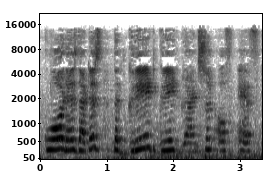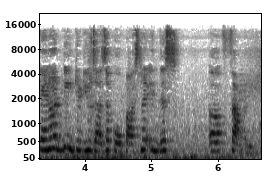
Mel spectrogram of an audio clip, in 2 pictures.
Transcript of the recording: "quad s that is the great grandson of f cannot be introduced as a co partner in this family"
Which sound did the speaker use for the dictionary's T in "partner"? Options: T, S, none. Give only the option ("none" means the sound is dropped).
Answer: S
